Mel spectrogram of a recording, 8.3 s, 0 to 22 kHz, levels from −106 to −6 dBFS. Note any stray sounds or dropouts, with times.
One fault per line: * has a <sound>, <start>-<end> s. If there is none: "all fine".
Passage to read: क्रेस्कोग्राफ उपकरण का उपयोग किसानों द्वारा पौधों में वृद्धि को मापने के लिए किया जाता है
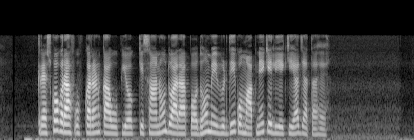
all fine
